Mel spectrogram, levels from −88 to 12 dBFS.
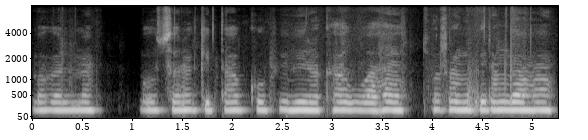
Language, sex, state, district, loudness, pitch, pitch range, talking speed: Hindi, male, Jharkhand, Ranchi, -14 LUFS, 165 Hz, 165-170 Hz, 135 wpm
